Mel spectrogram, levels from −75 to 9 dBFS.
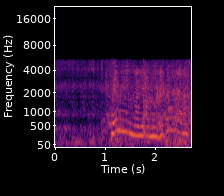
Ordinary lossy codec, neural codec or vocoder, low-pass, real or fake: none; codec, 16 kHz, 1.1 kbps, Voila-Tokenizer; 5.4 kHz; fake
